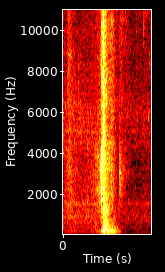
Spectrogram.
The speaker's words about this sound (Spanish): entra en el aseo y Oslo le cierra la puerta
